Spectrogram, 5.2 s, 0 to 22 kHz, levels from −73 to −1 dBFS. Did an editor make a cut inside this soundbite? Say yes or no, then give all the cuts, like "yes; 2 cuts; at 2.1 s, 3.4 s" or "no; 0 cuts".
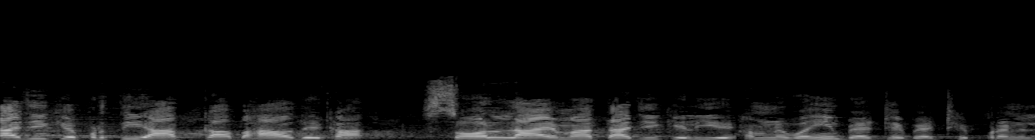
yes; 1 cut; at 3.8 s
